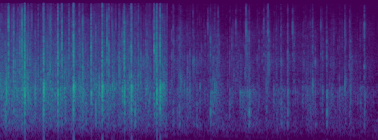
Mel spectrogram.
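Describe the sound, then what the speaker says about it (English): An audience at a school science fair applauds the high school winners. Sharp, distinct claps ring out at first, then settle into softer, thinning clapping that fades over a few seconds. "big round of applause for those high school students"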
